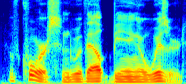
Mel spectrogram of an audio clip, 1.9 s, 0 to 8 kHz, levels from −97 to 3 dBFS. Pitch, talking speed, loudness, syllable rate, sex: 95 Hz, 225 wpm, -16 LUFS, 6.0 syllables/s, male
